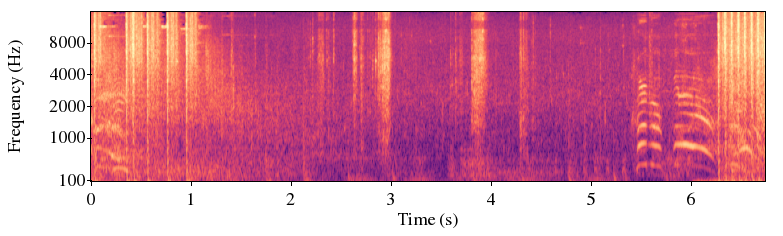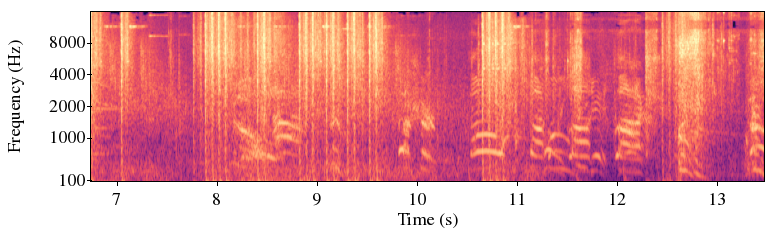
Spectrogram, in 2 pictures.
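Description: In the Far Cry 3 video game, bursts of gunfire crack and rattle among engine noise and game effects, with a voice talking over the action throughout.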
